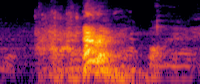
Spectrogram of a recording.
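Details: A Basset Hound gives one short, gruff bark rising out of low grumbling as she warns another Basset she isn't ready to be friends, ending their play, while a person talks over the dog.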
